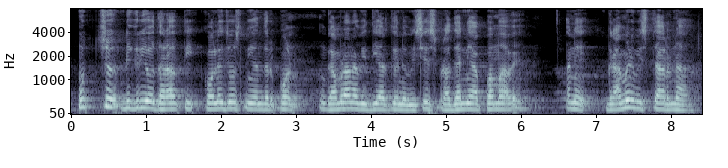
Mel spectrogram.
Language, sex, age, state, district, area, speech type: Gujarati, male, 45-60, Gujarat, Amreli, rural, spontaneous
